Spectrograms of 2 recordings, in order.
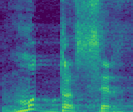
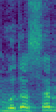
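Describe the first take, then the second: First: The d sound is held long, doubled. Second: The d sound is short, not doubled. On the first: The speaker calls it right. "दो मरतबा शादा है इसकी" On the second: The speaker calls it wrong. "इसी तरह मुदस्सर नहीं"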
